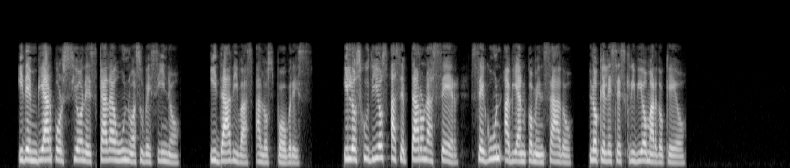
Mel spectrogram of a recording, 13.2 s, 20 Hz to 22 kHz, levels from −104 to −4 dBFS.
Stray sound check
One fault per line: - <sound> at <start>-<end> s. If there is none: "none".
none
